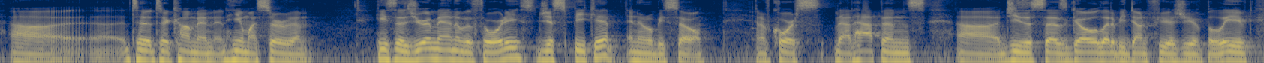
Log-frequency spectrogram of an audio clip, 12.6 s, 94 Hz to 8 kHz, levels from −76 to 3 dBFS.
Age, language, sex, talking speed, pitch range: 30-49, English, male, 200 wpm, 110-150 Hz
